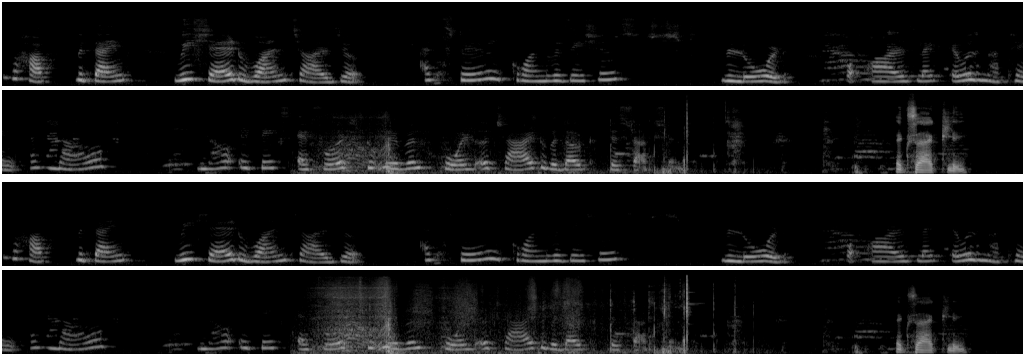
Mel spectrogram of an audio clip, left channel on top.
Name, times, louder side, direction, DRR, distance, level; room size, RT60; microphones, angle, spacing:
voice 1, 0.0-1.3 1.7-3.6 4.2-7.9 8.4-11.3 12.2-17.0, left 3 dB, 50° left, 0.9 m, -36 dB
voice 2, 8.2-8.9 10.7-10.8 11.8-12.1 16.3-16.4 17.4-17.6 17.9-18.1 18.4-19.9, left 4 dB, 90° left, 1.3 m, -38 dB
sound 1, 13.1-17.9, right 6 dB, 75° right, 0.8 m, -41 dB
head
